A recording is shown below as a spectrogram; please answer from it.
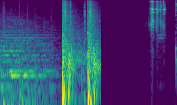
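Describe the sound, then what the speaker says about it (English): Gunfire in the NIKKE Resident Evil collaboration game: two sharp, loud shots in quick succession follow a stretch of music, then silence and a few brief clipped bursts at the end. "there is a gunshot from below us"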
